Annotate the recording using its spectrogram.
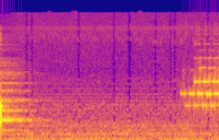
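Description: A quiet lull, then near the end a steady electronic telephone ring starts: the studio's call-in line ringing.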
